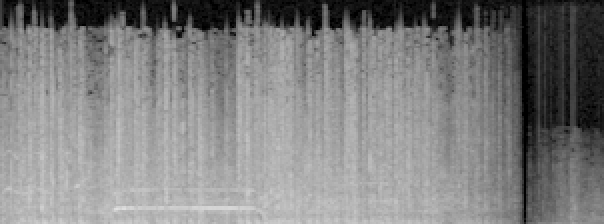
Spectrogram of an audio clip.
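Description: Fireworks going off in a rapid, dense barrage of cracks and bangs. A steady whistle sounds for about a second and a half starting about a second in. Near the end the barrage fades, breaks off briefly, then resumes more quietly.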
